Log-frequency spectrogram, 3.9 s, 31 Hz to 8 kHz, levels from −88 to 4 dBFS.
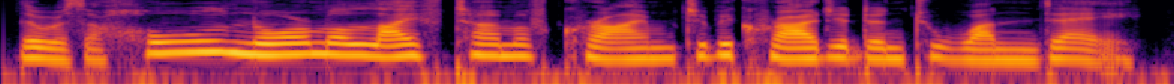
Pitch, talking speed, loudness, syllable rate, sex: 190 Hz, 215 wpm, -18 LUFS, 6.5 syllables/s, female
